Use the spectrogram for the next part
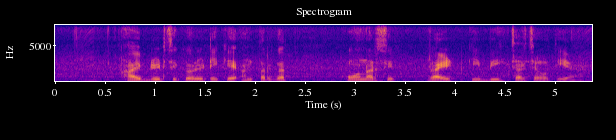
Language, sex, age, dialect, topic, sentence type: Hindi, male, 18-24, Hindustani Malvi Khadi Boli, banking, statement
